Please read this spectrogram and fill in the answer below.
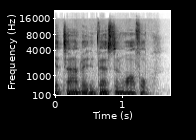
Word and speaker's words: Woffle: WOF is the actual ticker symbol, but it's spelled WOFFLE, Waffle.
